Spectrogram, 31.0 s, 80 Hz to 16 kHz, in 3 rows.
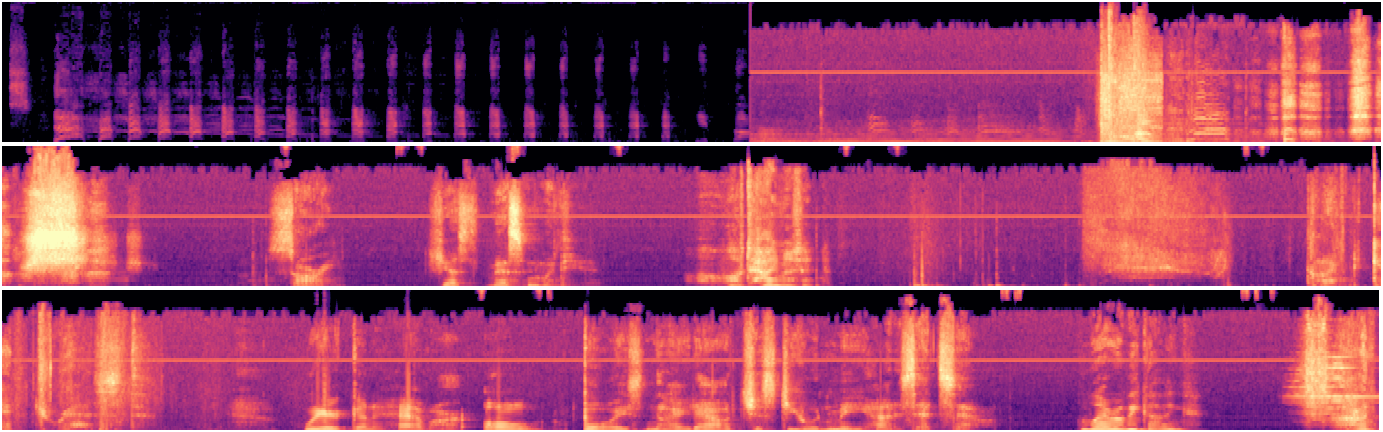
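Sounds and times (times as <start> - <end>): rapid snickering laugh: 0.4 - 5.6
eerie film music drone: 5.6 - 11.3.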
